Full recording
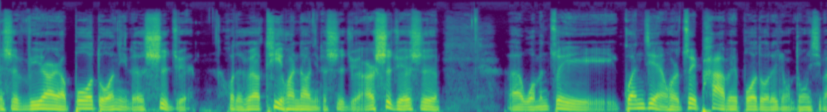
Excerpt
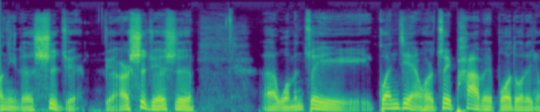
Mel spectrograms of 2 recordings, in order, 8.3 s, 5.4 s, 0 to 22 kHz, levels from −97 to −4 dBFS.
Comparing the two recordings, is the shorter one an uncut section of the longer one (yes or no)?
no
